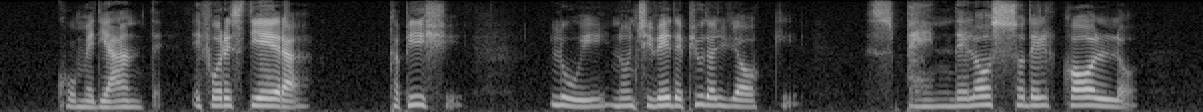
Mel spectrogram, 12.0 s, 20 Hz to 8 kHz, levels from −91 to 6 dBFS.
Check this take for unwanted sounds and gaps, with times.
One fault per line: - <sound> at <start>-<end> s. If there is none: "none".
none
